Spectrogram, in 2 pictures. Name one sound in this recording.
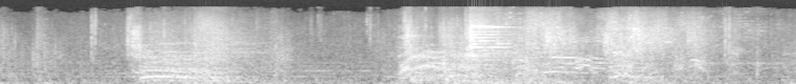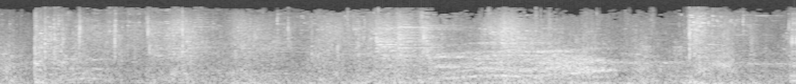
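A huge monster roars and growls.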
